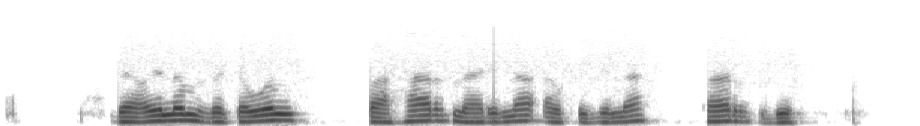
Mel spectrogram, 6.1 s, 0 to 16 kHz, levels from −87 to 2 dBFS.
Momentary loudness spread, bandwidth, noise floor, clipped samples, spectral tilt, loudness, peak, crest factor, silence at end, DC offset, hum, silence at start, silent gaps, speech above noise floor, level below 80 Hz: 10 LU; 4.3 kHz; -67 dBFS; under 0.1%; -12 dB/octave; -28 LUFS; -12 dBFS; 16 dB; 0.8 s; under 0.1%; none; 0.8 s; none; 40 dB; -66 dBFS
